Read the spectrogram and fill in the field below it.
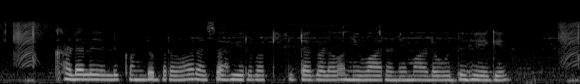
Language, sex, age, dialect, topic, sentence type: Kannada, female, 25-30, Mysore Kannada, agriculture, question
